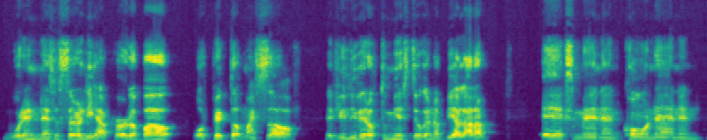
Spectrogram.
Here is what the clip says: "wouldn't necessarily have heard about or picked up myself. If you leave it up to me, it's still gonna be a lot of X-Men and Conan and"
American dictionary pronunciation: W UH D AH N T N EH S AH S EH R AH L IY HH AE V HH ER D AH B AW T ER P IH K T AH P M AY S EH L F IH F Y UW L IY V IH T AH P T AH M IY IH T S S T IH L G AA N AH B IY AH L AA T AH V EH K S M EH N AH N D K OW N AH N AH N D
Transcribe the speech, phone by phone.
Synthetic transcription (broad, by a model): W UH D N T N EH S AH S EH R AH L IY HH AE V HH ER D AH B AW T ER P IH K T AH P M AY S EH L F IH F Y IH L IY V IH T AH P T AH M IY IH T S S T IH L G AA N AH B IY AH L AA T AH V EH K S M EH N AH N K OW N AH N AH N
